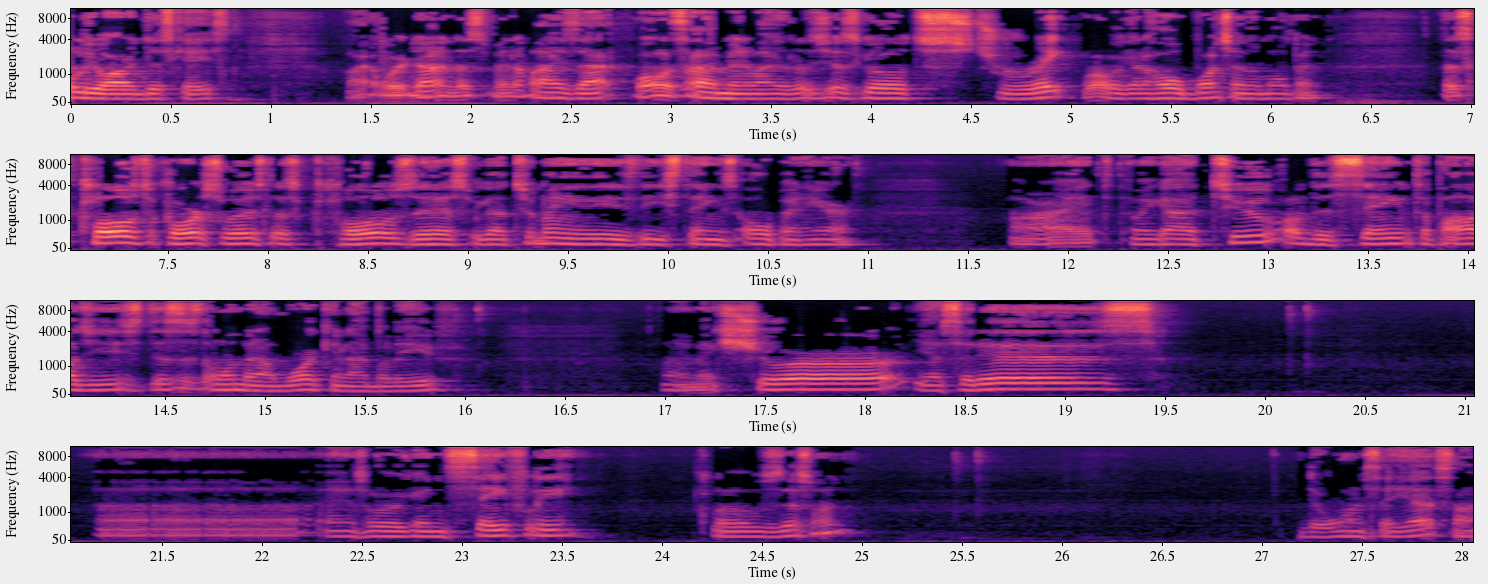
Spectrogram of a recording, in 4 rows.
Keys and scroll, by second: 0.0-0.6 typing, 0.7 Return.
